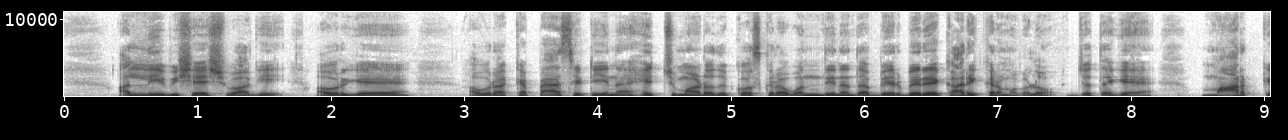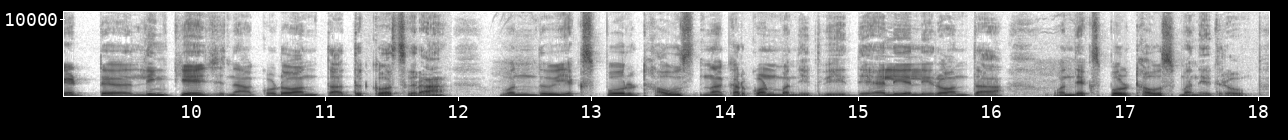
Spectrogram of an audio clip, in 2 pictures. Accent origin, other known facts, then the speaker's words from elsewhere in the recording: Channakeshavapura, Karnataka, India; ನಾನು ತುಮಕೂರು ಜಿಲ್ಲೆ ಪಾವಗಡ ತಾಲೂಕು, ಚನ್ನಕೇಶವಪುರ ಅಂತ ನಮ್ಮ ಗ್ರಾಮ. ಸುಮಾರು ಬೆಂಗಳೂರಿಂದ 180-190 ಕಿಲೋಮೀಟರ್ ದೂರದಲ್ಲಿದೆ.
